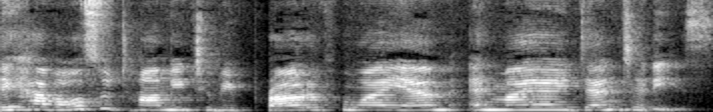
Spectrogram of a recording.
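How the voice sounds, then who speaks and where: Speaking at a fairly quick pace, a woman with a Spanish accent uses a high pitch and a bright, sharp tone. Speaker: school principal. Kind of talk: graduation speech.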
